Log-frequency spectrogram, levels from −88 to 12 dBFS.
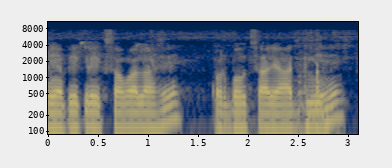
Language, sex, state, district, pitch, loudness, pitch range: Hindi, male, West Bengal, Alipurduar, 110 Hz, -17 LUFS, 110-115 Hz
